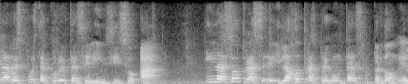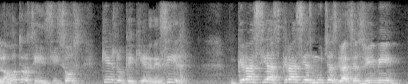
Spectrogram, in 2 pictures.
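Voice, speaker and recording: A man's voice: high-pitched, echoey room. A man teaching Quechua on a live stream, chatty and upbeat, reading out viewer comments and repeating words.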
